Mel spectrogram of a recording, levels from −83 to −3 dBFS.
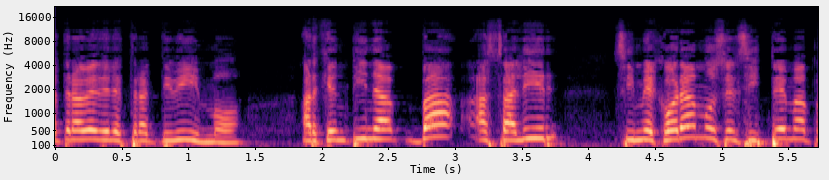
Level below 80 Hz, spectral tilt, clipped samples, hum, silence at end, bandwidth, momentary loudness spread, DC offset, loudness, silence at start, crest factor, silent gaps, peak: -42 dBFS; -6 dB/octave; under 0.1%; none; 0 s; 14 kHz; 7 LU; under 0.1%; -18 LUFS; 0 s; 18 dB; none; 0 dBFS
